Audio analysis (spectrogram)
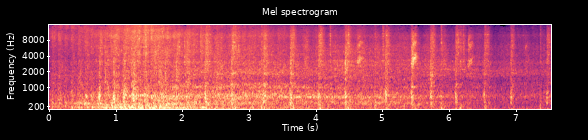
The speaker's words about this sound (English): I remember sitting there, listening intently to the sound of the steam trains. And as I recall, it made absolutely no impression on me whatsoever.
